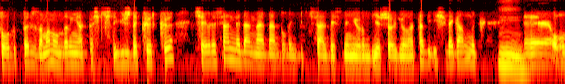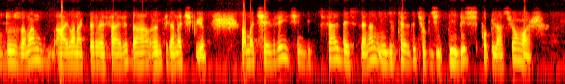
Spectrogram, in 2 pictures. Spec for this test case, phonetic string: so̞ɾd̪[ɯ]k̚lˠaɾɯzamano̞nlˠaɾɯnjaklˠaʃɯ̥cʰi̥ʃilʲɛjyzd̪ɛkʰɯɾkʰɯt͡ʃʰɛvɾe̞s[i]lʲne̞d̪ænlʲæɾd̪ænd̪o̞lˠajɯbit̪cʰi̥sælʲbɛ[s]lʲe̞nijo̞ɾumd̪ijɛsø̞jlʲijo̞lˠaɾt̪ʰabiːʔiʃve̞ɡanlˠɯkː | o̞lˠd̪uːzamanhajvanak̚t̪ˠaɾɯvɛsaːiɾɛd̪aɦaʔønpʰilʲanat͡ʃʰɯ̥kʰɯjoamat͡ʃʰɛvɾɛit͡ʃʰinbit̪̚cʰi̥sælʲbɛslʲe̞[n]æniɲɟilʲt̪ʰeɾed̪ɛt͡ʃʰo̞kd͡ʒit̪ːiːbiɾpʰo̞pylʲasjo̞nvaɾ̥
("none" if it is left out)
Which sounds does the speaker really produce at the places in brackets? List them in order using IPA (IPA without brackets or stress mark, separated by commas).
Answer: u, æ, s, n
